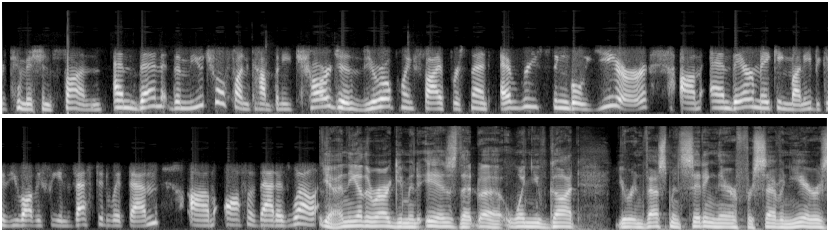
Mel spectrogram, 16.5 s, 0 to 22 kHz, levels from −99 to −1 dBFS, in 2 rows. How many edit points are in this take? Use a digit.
2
